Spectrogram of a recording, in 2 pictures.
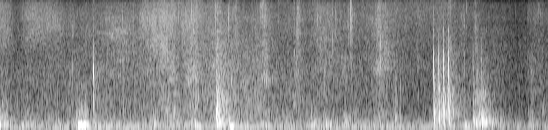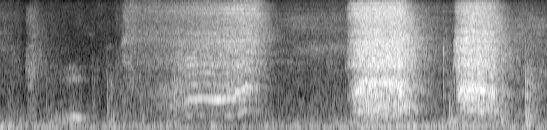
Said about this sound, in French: En dehors de faire gonfler... de manière obsessionnelle, le ballon.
